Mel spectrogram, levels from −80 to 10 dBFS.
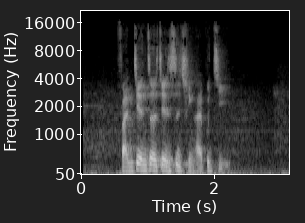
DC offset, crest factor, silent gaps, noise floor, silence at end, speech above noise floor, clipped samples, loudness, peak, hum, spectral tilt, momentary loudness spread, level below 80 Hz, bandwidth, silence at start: under 0.1%; 18 dB; none; -45 dBFS; 0.05 s; 29 dB; under 0.1%; -16 LUFS; 0 dBFS; none; -4 dB/octave; 10 LU; -40 dBFS; 16.5 kHz; 0.15 s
